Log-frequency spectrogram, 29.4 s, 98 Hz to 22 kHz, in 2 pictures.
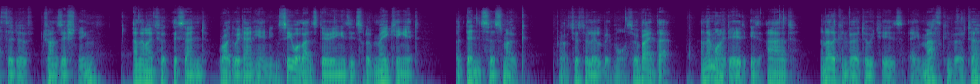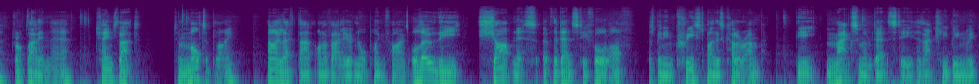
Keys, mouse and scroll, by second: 2.1 click, 7.7-8.2 scroll up 1, 8.2 click, 10.2 middle click, 10.6-11.7 scroll up 1, 11.7 click, 14.3 click, 24.9 click, 26.5 click.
